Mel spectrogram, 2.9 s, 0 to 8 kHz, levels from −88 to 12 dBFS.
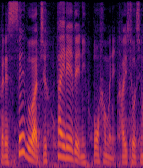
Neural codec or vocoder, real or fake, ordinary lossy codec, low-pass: codec, 16 kHz, 1 kbps, FunCodec, trained on Chinese and English, 50 frames a second; fake; none; none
